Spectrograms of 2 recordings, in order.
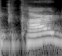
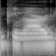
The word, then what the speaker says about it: Pinard: and he tracked well it's actually Harvey peard it's not Harvey peard you're going to tell me his father's name is John Luke it's Harvey pinard just like it's spelled Cy card make it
